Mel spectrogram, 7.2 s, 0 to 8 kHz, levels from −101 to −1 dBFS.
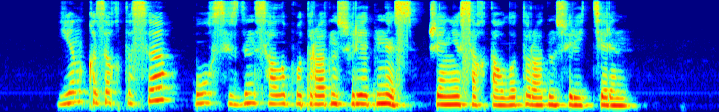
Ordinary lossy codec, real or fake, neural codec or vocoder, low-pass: none; real; none; none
